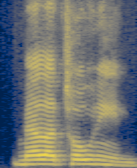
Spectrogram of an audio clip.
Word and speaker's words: melatonin: Melatonin melatonin parang brusce ko na ewan. In other countries, it's pronounced as melatonine.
